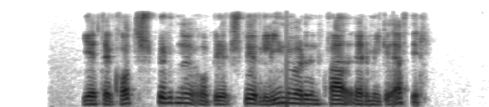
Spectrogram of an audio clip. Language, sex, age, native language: Icelandic, male, 50-59, Icelandic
